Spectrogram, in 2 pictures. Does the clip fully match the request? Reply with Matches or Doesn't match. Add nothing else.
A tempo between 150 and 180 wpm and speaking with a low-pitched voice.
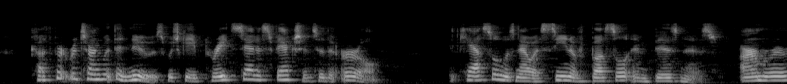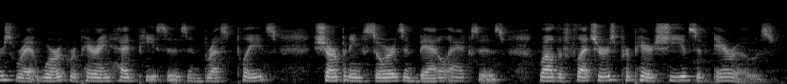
Doesn't match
